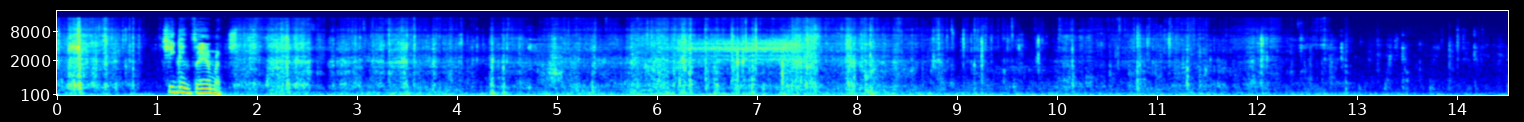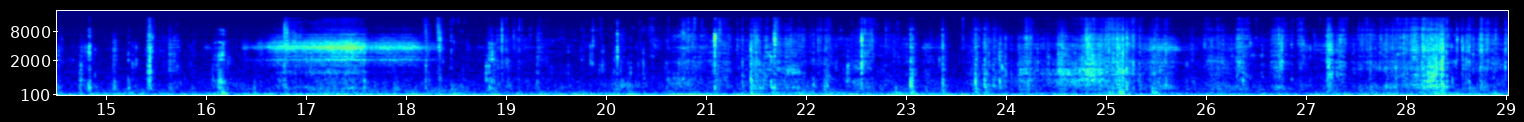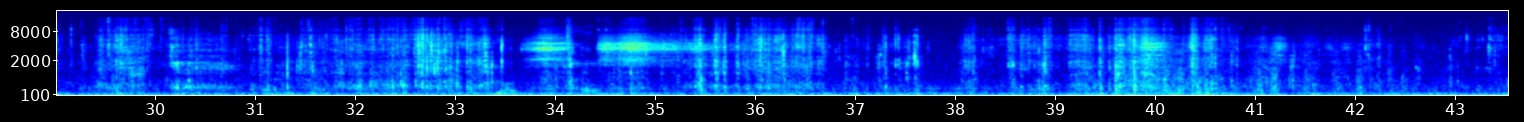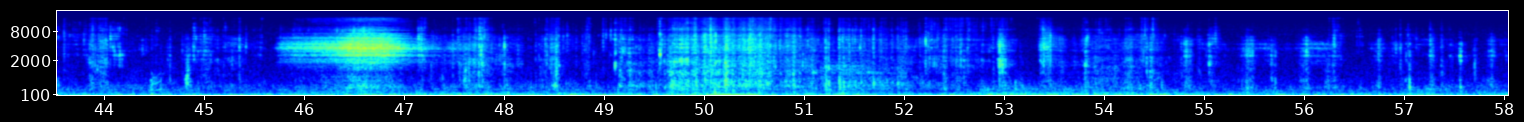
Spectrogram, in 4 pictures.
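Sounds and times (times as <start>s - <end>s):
foil wrapper rustling: 0.0s - 12.8s, 20.6s - 41.4s, 45.7s - 54.6s
chewing and crunching food: 0.0s - 58.0s
low steady hum: 0.0s - 58.0s.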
